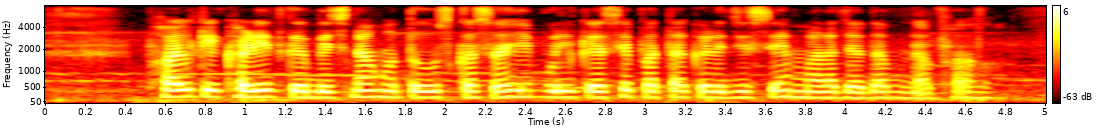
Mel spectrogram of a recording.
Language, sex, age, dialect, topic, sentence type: Magahi, female, 31-35, Western, agriculture, question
